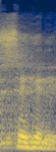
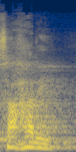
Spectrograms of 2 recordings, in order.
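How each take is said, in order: First: The word begins with 'se' and has 'e' vowels. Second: The word begins with 'sa' and has 'a' vowels. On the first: This is the everyday village form. The speaker calls it wrong. "যেটা আমরা গ্রামের ভাষাতে বলি সেহেরি" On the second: This is the original form. The speaker calls it right. "Original উচ্চারণ হলো সাহারি"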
